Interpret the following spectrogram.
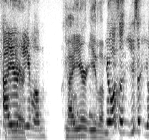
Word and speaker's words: Kaiir Elam: And how do you pronounce that? Kaiir. I thought he said Kaiir Elam. Kaiir Elam.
